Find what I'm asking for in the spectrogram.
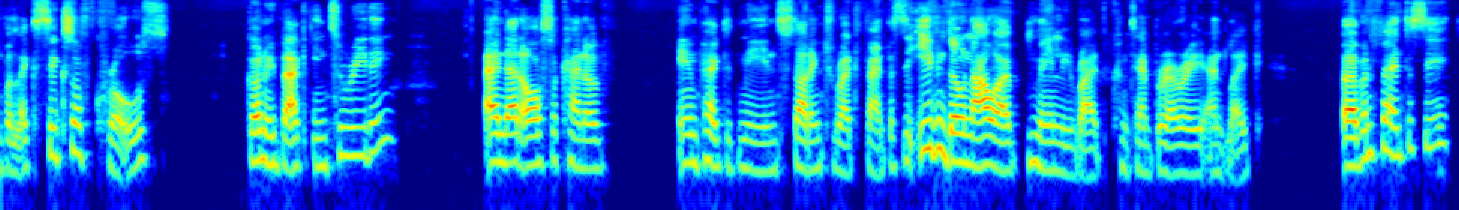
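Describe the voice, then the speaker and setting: A woman's voice: fairly low pitch, expressive, moderate pace, no echo. Young woman, dry close sound, rambling chat. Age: young adult. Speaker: panelist in a writers' livestream. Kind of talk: casual chat.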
